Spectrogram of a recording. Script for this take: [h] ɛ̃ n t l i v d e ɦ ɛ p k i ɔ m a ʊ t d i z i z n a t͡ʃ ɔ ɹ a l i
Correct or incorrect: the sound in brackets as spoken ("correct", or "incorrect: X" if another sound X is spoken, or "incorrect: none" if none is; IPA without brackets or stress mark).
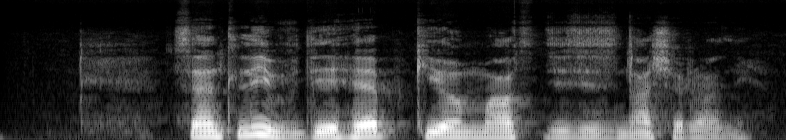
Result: incorrect: s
